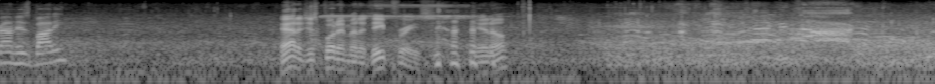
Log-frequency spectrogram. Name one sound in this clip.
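A large stadium crowd murmurs and swells into a loud roar.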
